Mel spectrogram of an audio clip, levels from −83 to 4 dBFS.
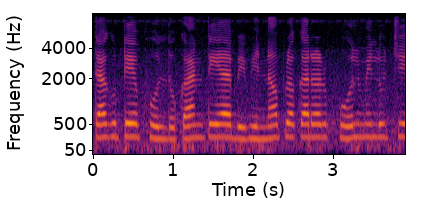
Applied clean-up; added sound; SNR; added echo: none; none; none; none.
